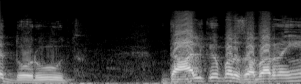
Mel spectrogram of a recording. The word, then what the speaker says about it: درود: ہوتے جاتے ہیں۔ اچھا، ایک تو پروناؤنسیشن کی جو غلطی ہے تلفظ کی، لوگ اسے پڑھتے ہیں درود، اور اردو میں بھی استعمال ہوتا ہے کہ بھئی دم درود، آپ نے سنا ہوگا، تو یہ درود نہیں ہے بلکہ ہے درود۔ دال کے اوپر زبر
